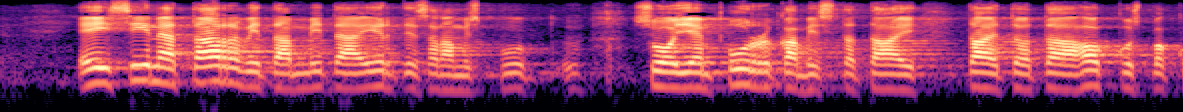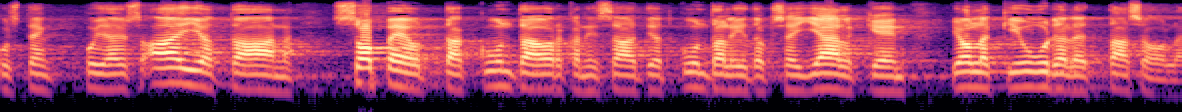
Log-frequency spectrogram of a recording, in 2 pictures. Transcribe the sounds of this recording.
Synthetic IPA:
eisiːnæt̪ɑrʋit̪ɑmmit̪æːirt̪isɑnomispu | suojempurkɑmist̪ɑt̪ɑit̪ɑit̪uot̪ɑhokːuspokːust̪eŋpujɑjosɑijot̪ɑːn | sopeut̪ːɑːkkunt̪ɑorkɑnisɑːt̪iot̪kunt̪ɑliːt̪oksejjælkeːn | jolːekːiuːdelːet̪t̪ɑsolːḛ

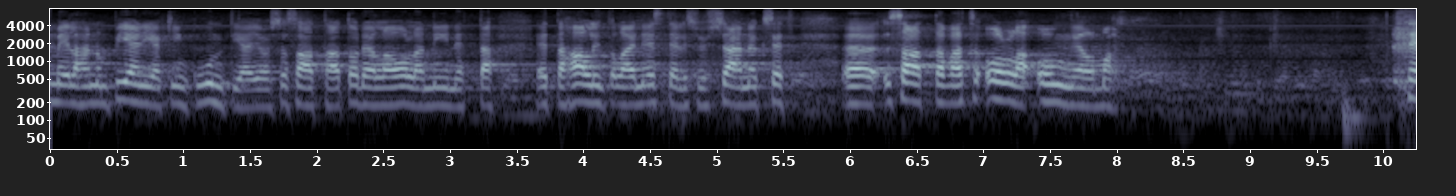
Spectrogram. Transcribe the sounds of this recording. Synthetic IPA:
meilæhænompiɛniækiŋkunt̪iɑjoisːɑsɑːt̪ːɑːt̪odelːɑolːɑnniːnet̪ːæet̪ːæhɑlːint̪olɑinest̪elːisyːsːæːnːøkset̪ː | sɑːt̪ːɑʋɑt̪olːɑʔʔoŋːelmɑ | se

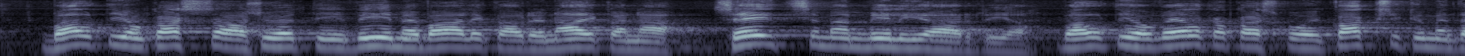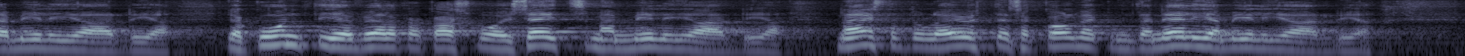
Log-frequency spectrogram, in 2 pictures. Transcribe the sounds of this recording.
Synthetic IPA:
ʋɑlt̪ioŋkɑsːɑːsyøt̪iːʋʋiːmeʋɑːlikɑudenɑikɑnɑseit̪semæmmiljɑːrdiɑʋɑlt̪ioʋʋelkɑkɑsʋoikɑksikymːent̪æmiljɑːrdiɑ | jɑkunt̪ˑieʋʋelkɑkɑsʋoiseit̪semæmmiljɑːrdiɑ̰ | næinst̪æt̪uleːyht̪ensækkolmekːyment̪æneljæmiljɑːrdiɑ̰

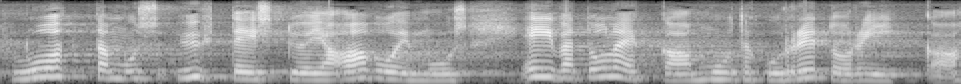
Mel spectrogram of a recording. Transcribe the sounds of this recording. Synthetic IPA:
luot̪ːɑmusyht̪eist̪yøjɑʔɑʋo̞imuːs | eiʋæt̪o̞lekːɑːmmuːt̪ɑkurret̪o̞riːkːɑ̰ː

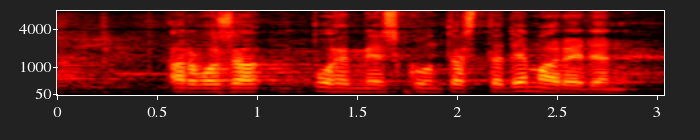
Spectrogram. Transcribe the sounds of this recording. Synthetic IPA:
ɑrʋosɑpuhemːieskunt̪ɑst̪ɑdemɑɾeden

